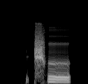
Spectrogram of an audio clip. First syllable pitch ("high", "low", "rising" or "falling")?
low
